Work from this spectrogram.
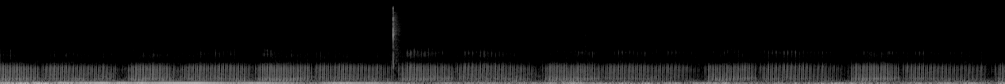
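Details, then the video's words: [1, 'yes', 'purr', 'Baby kitten purring close up, a deep low rumble pulsing in breath-long phrases of about a second each, with a single sharp click near the middle and no other sounds.'] "Baby Kitten Purring"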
